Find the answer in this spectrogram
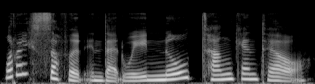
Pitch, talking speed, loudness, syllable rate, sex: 225 Hz, 190 wpm, -17 LUFS, 4.3 syllables/s, female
